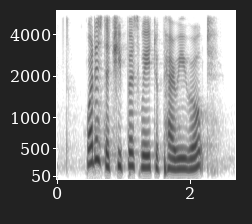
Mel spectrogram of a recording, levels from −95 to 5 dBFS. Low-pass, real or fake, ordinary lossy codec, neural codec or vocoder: 5.4 kHz; real; none; none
